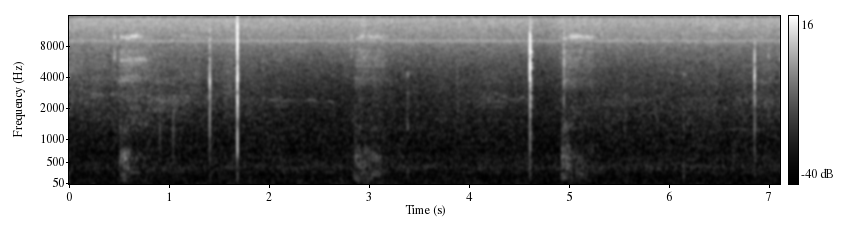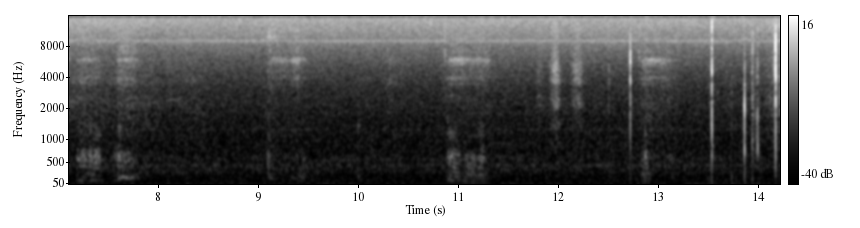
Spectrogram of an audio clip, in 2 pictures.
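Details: A sleeping beagle snores softly. Quiet, breathy rasps come about every two to three seconds, with a few faint clicks in an otherwise hushed room.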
